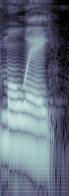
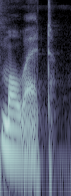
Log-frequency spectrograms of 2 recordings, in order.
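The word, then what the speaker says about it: Moët: Is it Moet or is it Moe? It's Moet.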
